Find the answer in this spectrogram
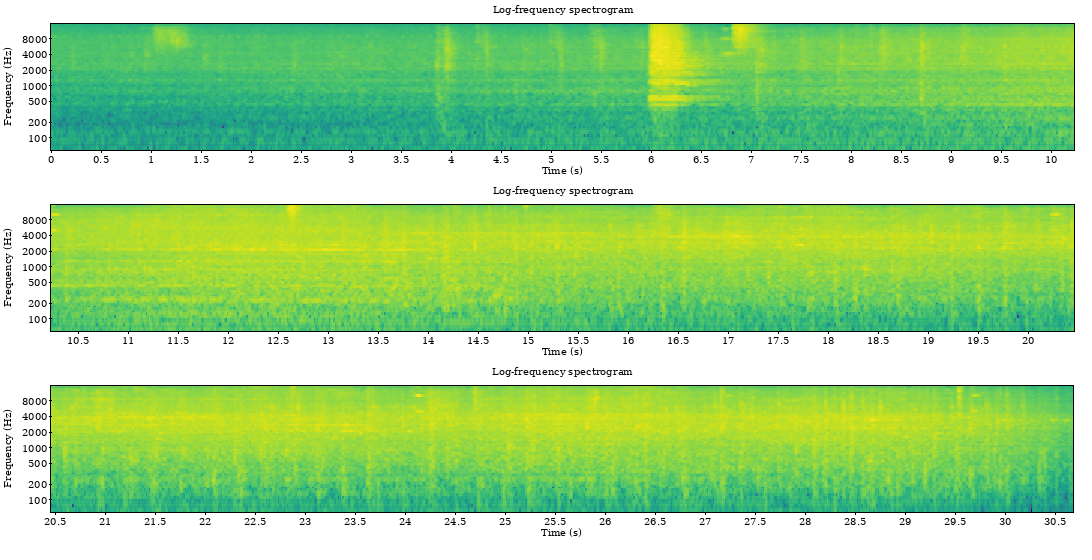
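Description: Victorian Railways T-class diesel locomotive approaching on an upgrade, with one short, loud horn blast about six seconds in. Its engine grows louder up to the moment it passes, then the vintage carriages roll by with a steady rattle of wheels over the track.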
